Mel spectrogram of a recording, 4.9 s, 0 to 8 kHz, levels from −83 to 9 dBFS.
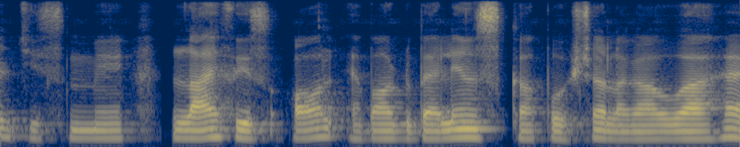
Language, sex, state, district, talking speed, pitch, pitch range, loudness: Hindi, male, Jharkhand, Ranchi, 135 wpm, 115 Hz, 110-125 Hz, -19 LUFS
